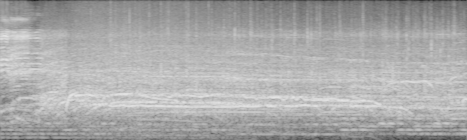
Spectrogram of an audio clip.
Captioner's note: crowd roars and claps loudly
